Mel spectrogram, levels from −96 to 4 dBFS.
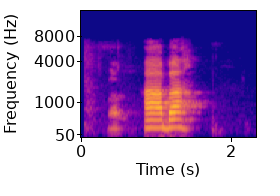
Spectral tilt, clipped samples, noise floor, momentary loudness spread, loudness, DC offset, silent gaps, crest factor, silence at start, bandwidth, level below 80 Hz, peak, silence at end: -5 dB/octave; under 0.1%; -70 dBFS; 25 LU; -15 LUFS; under 0.1%; none; 18 dB; 0.4 s; 7.6 kHz; -66 dBFS; -2 dBFS; 0.85 s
